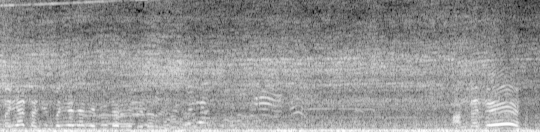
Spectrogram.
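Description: A helicopter flying a bride in to a wedding in Moradabad, its steady rotor and engine drone filling the air while a crowd chatters and shouts nearby.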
